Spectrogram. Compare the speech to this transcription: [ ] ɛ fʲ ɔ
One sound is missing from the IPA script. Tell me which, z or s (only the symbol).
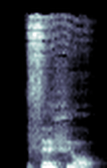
s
